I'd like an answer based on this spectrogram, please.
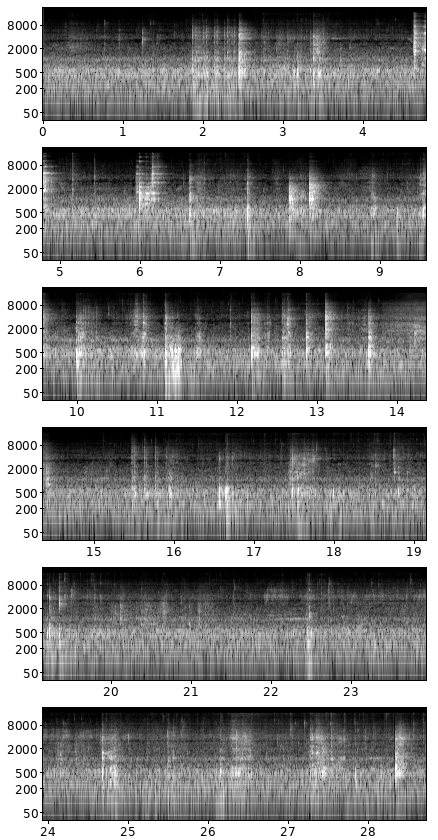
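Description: A metal spatula scraping and clinking against a wok as food is stirred and turned, in irregular strokes over a steady hiss.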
